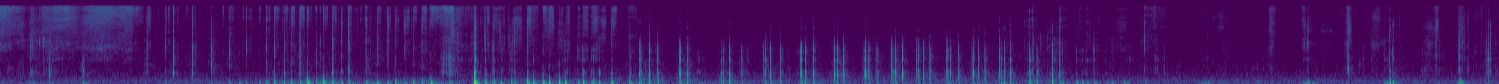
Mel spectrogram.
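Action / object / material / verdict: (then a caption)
tap / hardcover notebook cover / cardboard / none. Long nails scratch and tap on the cover of a red hardcover notebook held close to a microphone. The result is a dense run of short, dry clicks and scrapes with a low, muffled body and almost no ring.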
